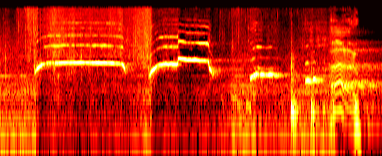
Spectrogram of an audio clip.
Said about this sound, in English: Also, she screamed before the water hit.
